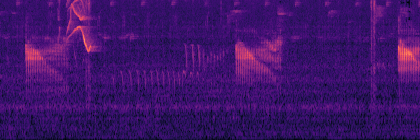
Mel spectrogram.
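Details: Black-cowled Saltator at Palambla, Piura, Peru, repeating harsh, buzzy calls about every three to four seconds; a sharp, sweeping whistle and a soft series of descending ticks come from another bird.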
